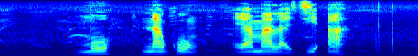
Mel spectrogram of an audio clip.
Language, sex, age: Tswana, male, 24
